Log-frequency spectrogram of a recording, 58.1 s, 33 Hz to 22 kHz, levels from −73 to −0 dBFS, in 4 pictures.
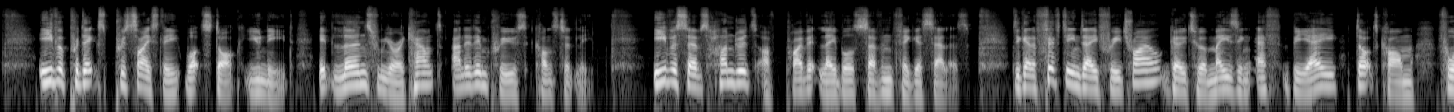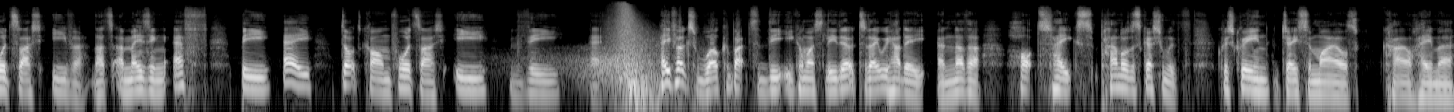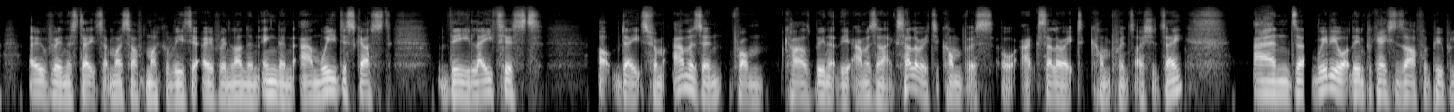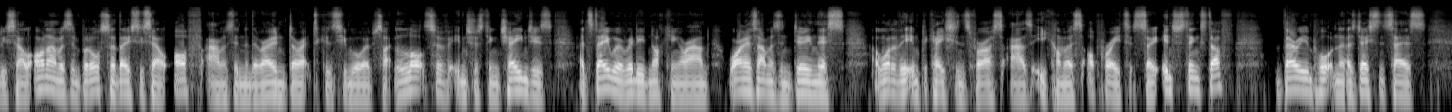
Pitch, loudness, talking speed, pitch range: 105 Hz, -18 LUFS, 165 wpm, 90-125 Hz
